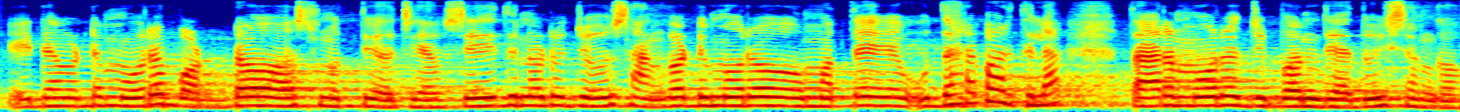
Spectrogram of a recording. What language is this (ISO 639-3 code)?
ori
